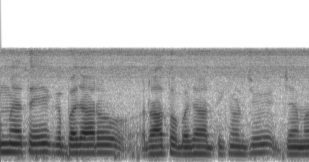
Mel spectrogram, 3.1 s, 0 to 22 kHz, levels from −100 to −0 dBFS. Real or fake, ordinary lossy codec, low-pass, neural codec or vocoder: real; none; 7.2 kHz; none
